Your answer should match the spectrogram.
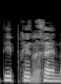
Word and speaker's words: Debrecen: Ich weiß gar nicht, Oliver, spricht man es Debrecen nein, oder Debrecen nein.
